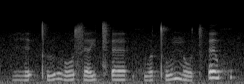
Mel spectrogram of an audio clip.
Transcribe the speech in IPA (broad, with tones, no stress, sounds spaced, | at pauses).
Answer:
ɦ e˩˥ ʔ tʼ ɯ˩˥ ɦ o˩˥ s ɛ˩˥ j t͡sʼ ɛ˧ | xʷ ʌ˩˥ tʼ u˩˥ n o˨˩ t͡sʼ ɛ˥ xʷ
